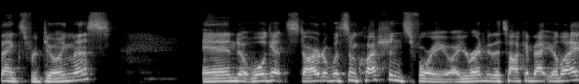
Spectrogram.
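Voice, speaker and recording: The woman's pitch is very deep and low. She talks at a moderate speed. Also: ordinary pitch variation, very even loudness, quiet background. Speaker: family interviewer. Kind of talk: interview questions.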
